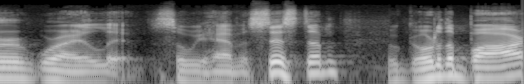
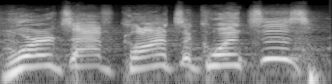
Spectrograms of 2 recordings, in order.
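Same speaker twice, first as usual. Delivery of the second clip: incredulous; 13 semitones higher, much slower than usual. Real, not acted. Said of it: "That's my catchphrase?".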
